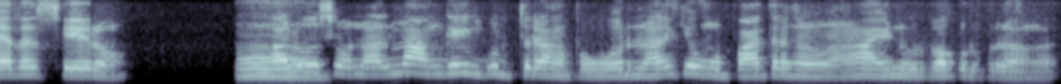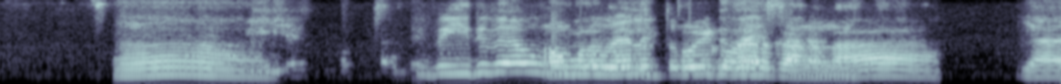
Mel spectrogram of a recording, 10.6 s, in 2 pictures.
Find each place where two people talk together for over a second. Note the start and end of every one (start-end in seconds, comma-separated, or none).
8.1-9.6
